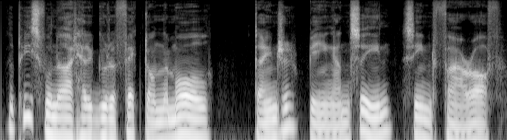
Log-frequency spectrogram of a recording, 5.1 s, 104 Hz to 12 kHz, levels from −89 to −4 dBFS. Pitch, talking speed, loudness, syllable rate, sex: 110 Hz, 190 wpm, -16 LUFS, 5.1 syllables/s, male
